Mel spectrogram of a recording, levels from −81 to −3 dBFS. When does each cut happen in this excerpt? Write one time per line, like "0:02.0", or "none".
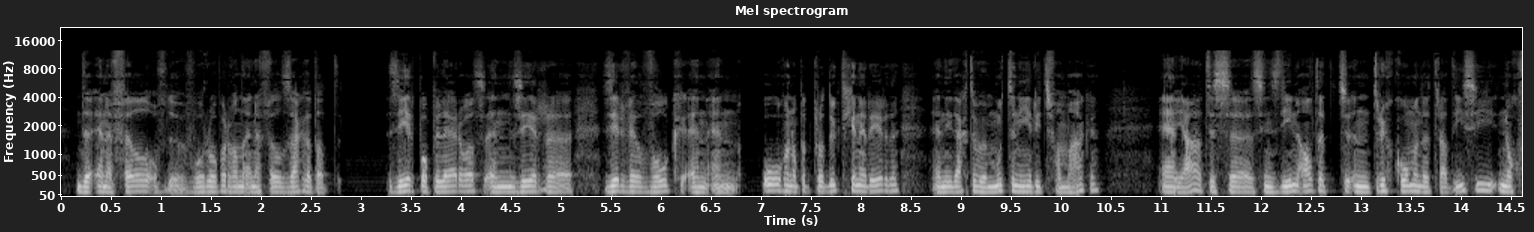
0:11.1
